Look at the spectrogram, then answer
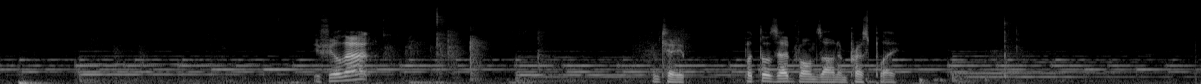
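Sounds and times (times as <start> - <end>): soft music of sustained chords: 0.0 - 12.0.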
